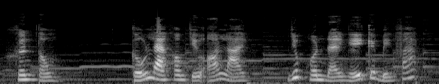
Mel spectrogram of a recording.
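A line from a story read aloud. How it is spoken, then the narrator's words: Quiet, urgent. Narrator (Vietnamese): Lý Đức Kiển nhỏ giọng nói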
